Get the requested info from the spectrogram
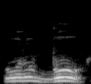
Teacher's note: uma dessas sílabas eu falo com mais intensidade, mais alto. Ó. Urubu, a sílaba tônica é o bu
